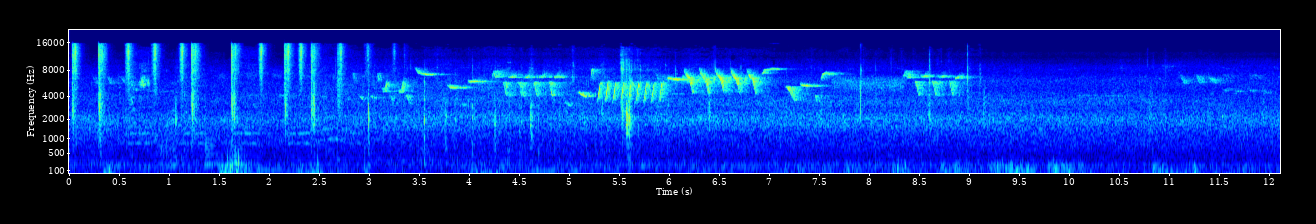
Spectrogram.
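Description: Songbirds singing in short high chirps and quick trills, mostly from about three seconds in to nine seconds, over a low rumble. There are sharp footstep clicks in the first few seconds.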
